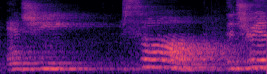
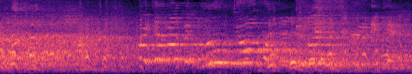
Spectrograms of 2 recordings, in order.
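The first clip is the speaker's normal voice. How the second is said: laughing; 11 semitones higher, 11 dB louder than usual. Real, not acted. Laughing while telling it.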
